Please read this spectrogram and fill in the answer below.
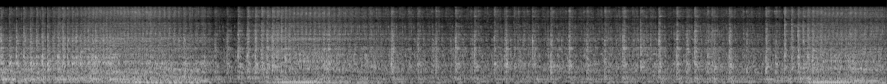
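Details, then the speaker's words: Yamaha YTX single at idle: fast, uneven scraping ticks near the magneto side; all three bolts of the starter (Bendix) drive found snapped, fixed by replacing the bolts. "So ito nga ang problema mga bossing. Naputol yung turnilyo ng BX drive. Ayan yung tatlong turnilyo naputol."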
